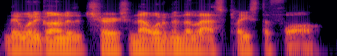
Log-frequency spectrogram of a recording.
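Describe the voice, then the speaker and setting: A man with a low-pitched voice speaks as a guest in a casual interview. He explains things informally and haltingly, often trailing into asides as he tells his stories. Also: little pitch movement, pushed and bright. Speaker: guest, former Alamo guard.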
